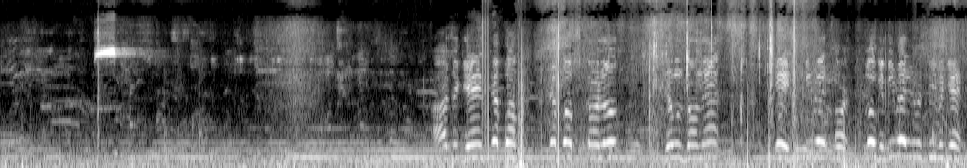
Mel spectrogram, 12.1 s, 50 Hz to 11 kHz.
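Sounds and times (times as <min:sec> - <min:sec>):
distant voices: 0:00.0 - 0:12.0
steady low hum: 0:00.0 - 0:12.0
referee's whistle blast: 0:01.2 - 0:01.7.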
